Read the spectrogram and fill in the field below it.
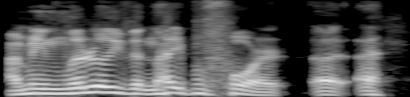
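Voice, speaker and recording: A man's voice: a little high, lively intonation, fast, dry recording. A man, a comedian, telling rambling, self-deprecating stories in a casual podcast chat. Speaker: comedian guest.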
